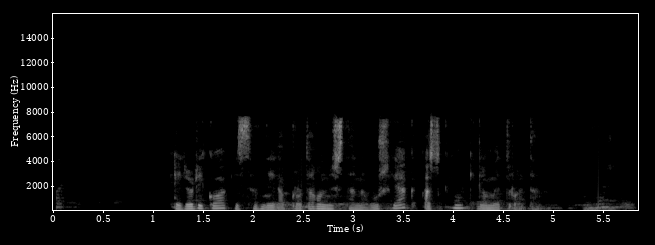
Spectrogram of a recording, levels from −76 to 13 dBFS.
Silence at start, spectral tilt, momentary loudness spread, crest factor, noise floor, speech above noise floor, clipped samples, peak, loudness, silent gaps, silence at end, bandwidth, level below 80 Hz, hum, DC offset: 0.05 s; -4 dB/octave; 15 LU; 22 dB; -80 dBFS; 47 dB; under 0.1%; -12 dBFS; -33 LUFS; 1.04-1.17 s; 0.05 s; 8 kHz; -72 dBFS; none; under 0.1%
